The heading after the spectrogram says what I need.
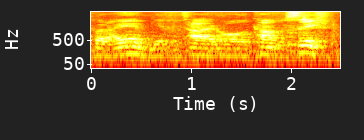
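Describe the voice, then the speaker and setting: A man plays a gangster kidnapper full of slangy tough-guy menace in a live stage play. He is picked up from a distance in a reverberant hall with clear background noise. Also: medium pitch, steady tone, fairly quick, close to an everyday voice. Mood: taunting. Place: theater stage. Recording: distant echoey hall recording, noisy.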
